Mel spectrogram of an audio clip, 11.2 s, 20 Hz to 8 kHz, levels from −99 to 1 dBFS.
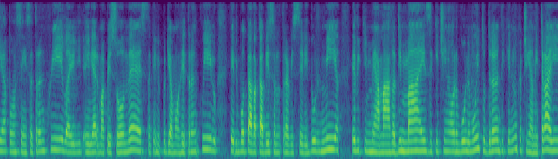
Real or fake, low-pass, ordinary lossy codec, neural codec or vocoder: fake; none; none; codec, 16 kHz, 1.1 kbps, Voila-Tokenizer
